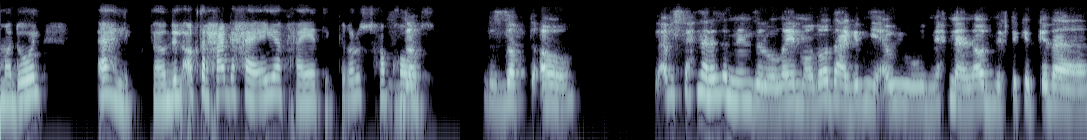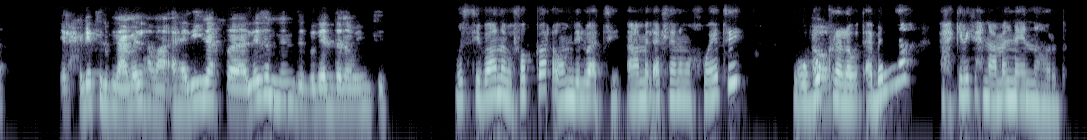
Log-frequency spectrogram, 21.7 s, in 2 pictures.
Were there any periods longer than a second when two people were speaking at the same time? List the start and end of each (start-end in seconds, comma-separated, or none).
none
